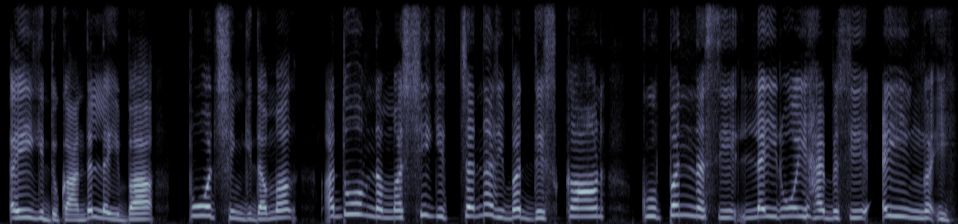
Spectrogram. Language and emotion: Manipuri, angry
